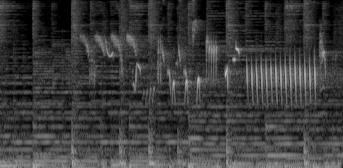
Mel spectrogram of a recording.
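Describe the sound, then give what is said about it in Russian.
A nightingale sings varied, sliding whistles and chirps, ending in a fast, rattling trill, clear over steady instrumental music playing underneath. “Напевную послушаю я песню соловья, и может что соловушка подскажет для меня.”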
